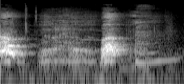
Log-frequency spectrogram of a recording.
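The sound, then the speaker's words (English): A small dog barking: two sharp, high-pitched yaps about a second apart, with a thin whining tone lingering between and after them. “A little doggy barking right there.”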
